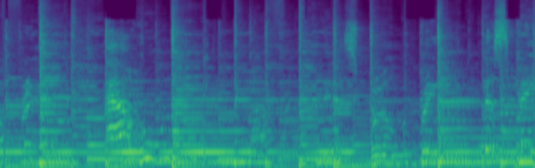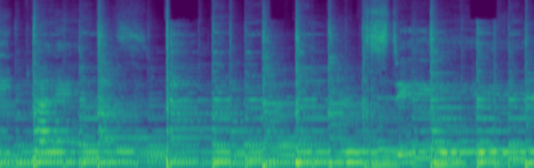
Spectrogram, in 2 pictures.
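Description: Acoustic guitar strummed in a steady rhythm, with a man singing over it at times.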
